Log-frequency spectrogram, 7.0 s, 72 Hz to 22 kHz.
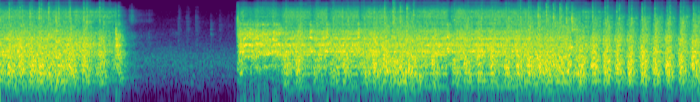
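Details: Kawasaki GPZ500S twin on brand-new fuel: catches after brief pause, runs ragged with uneven popping pulses, vapor or steam from back of carbs; rough running, cause unclear, timing suspected by others.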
